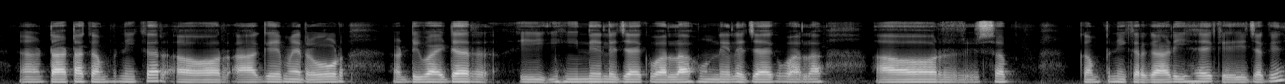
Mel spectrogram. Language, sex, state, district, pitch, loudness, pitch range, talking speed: Hindi, male, Chhattisgarh, Jashpur, 120 Hz, -18 LUFS, 115-125 Hz, 110 wpm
